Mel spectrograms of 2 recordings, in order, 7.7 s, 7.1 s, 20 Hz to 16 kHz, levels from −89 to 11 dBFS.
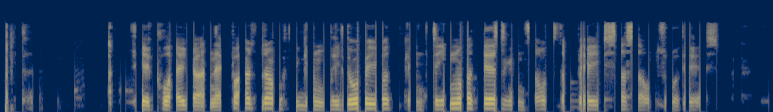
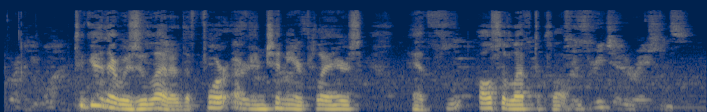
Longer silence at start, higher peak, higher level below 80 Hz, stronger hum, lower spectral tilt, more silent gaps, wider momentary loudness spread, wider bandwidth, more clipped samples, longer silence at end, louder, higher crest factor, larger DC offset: about the same, 0.05 s vs 0.1 s; about the same, 0 dBFS vs 0 dBFS; first, -50 dBFS vs -56 dBFS; neither; second, -3.5 dB/octave vs -7.5 dB/octave; first, 0.47-0.56 s, 0.67-0.73 s, 0.85-0.91 s, 1.02-1.07 s, 2.89-2.95 s, 4.28-4.32 s vs none; second, 14 LU vs 21 LU; second, 8 kHz vs 11.5 kHz; neither; first, 0.55 s vs 0.3 s; about the same, -19 LUFS vs -17 LUFS; about the same, 20 dB vs 18 dB; neither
